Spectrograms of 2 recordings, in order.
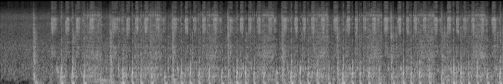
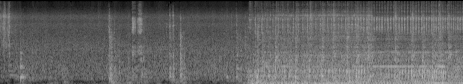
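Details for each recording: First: Vespa two-stroke scooter with flooded carburetor, kicked over with the spark plug removed to clear excess fuel from crankcase and combustion chamber: quick, even chuffing bursts, roughly six a second. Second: Vespa two-stroke scooter restarted after clearing flooding with plug out and carburetor setting; a few quiet clicks, then it catches and settles into a steady buzzy run with no stumbling, left running to check it no longer floods.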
